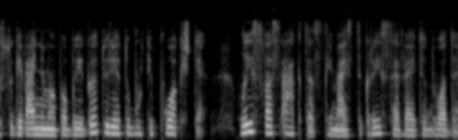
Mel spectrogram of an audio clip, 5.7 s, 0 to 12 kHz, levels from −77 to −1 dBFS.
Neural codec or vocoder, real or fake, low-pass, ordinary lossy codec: none; real; 7.2 kHz; Opus, 32 kbps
